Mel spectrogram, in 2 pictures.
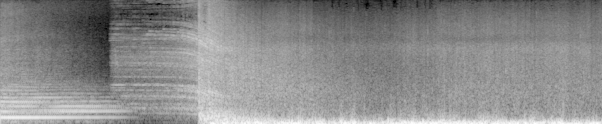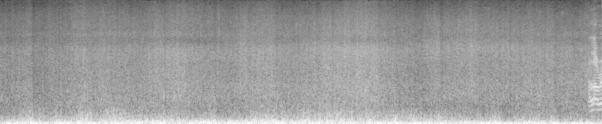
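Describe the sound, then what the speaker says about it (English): Steady wind buffeting a microphone outdoors on Seneca Lake in upstate New York, with waves lapping under a continuous loud roar after a brief quieter opening with tonal sound. "I am sitting on Seneca Lake in upstate New York"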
